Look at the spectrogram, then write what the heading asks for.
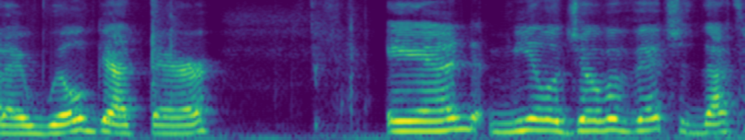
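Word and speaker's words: Milla Jovovich: And Mila Jovovich, that's how you say her name, in the Resident Evil franchise.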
